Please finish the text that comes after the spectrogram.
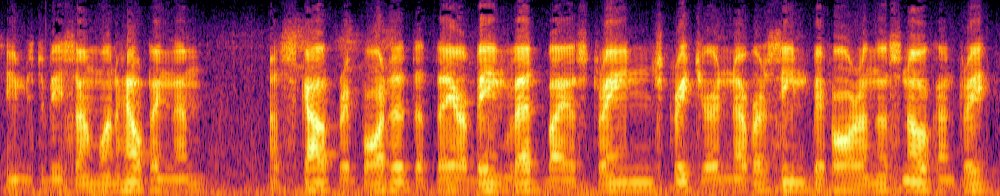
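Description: A brisk army dispatcher in an old radio serial. The voice is low and extremely sharp, with clipped official delivery. The recording is dull and dated. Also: male voice, steady tone. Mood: urgent, official. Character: brisk military radio operator reporting to headquarters. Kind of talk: 1930s radio acting.

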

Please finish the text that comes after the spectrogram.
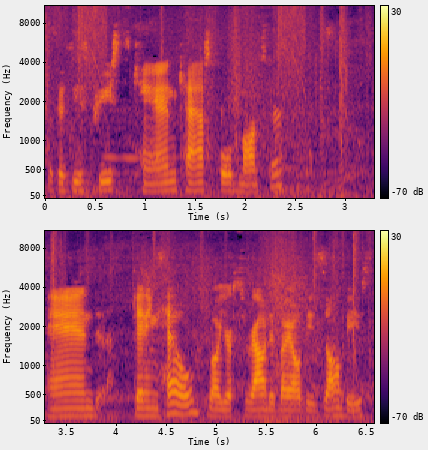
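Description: A man with a mid-pitched voice gives a guided game commentary. He explains tactics step by step with a light playful touch, and music plays behind him. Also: steady tone, unhurried. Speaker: host of a game playthrough guide.

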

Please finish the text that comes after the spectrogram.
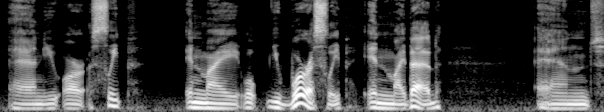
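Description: A man's voice: medium pitch, no echo, close to an everyday voice. Roleplay audio boyfriend, acted by a man: young American, college student, playful, reassuring, hesitant, very dry close sound. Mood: soothing. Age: young adult. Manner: teasing, reassuring, hesitant stammers.

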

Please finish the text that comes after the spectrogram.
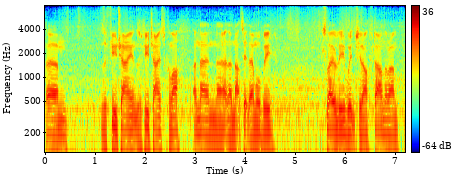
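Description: A man's voice: low voice, level tone, normal speed. A man on a haulage crew, hesitantly and casually explaining the job outdoors in a yard. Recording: muffled outdoor yard, faint noise.

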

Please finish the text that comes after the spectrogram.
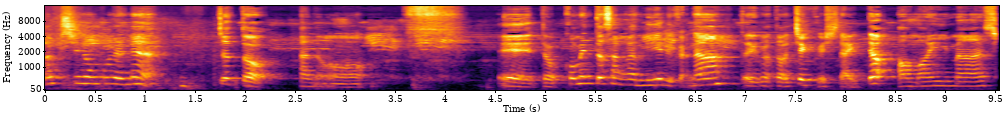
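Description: Woman, high voice, upbeat stretching instructor, chatty livestream delivery, roomy echo, music. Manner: cheerful, sing-song chanting counts, often chuckling. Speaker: stretching class host, mime instructor. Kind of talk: livestream exercise lesson with chatty asides. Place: small bare indoor room. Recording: echoey room with music.

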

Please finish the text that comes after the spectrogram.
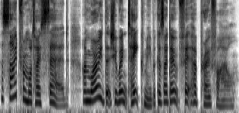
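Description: Woman voicing a nervous, earnest young woman, raised pitch. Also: very animated, moderate pace, no echo, studio quality. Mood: worried. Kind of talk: audio story character dialogue.

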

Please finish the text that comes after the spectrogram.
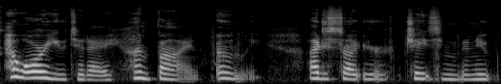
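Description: A bossy, excitable little schoolgirl from a storybook, read aloud by a woman. Her voice is high and shrill, and she talks in an emphatic, insistent way. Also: unhurried.

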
